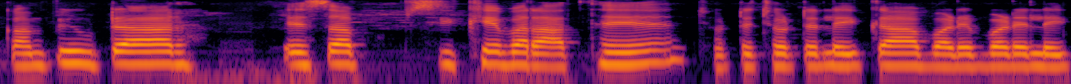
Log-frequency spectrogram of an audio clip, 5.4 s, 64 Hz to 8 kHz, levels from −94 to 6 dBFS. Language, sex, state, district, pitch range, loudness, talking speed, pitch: Chhattisgarhi, female, Chhattisgarh, Sarguja, 180-205 Hz, -22 LUFS, 110 wpm, 190 Hz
